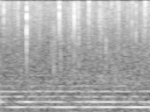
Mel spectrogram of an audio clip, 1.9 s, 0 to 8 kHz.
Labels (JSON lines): {"label": "biophony, midshipman", "recorder": "SoundTrap 500"}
